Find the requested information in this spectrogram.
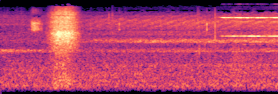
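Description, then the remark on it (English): A train pulls away from a station in a steady rumble, with a brief hissing burst near the start and faint metallic whines from the wheels as it moves off. “And it's off.”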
